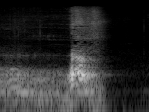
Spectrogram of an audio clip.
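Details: A half-blind female Rottweiler guard dog gives a low rumbling growl that breaks into one deep, loud bark.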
